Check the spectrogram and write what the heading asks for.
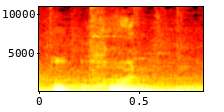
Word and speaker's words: Ukwun: Yeah, I'm Ukwun.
